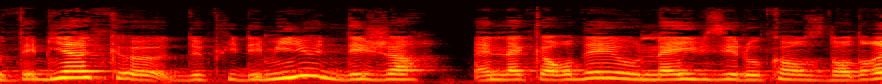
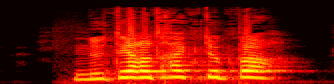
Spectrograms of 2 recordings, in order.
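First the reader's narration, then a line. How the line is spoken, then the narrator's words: Exclaiming. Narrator (French): s'écria-t-il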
